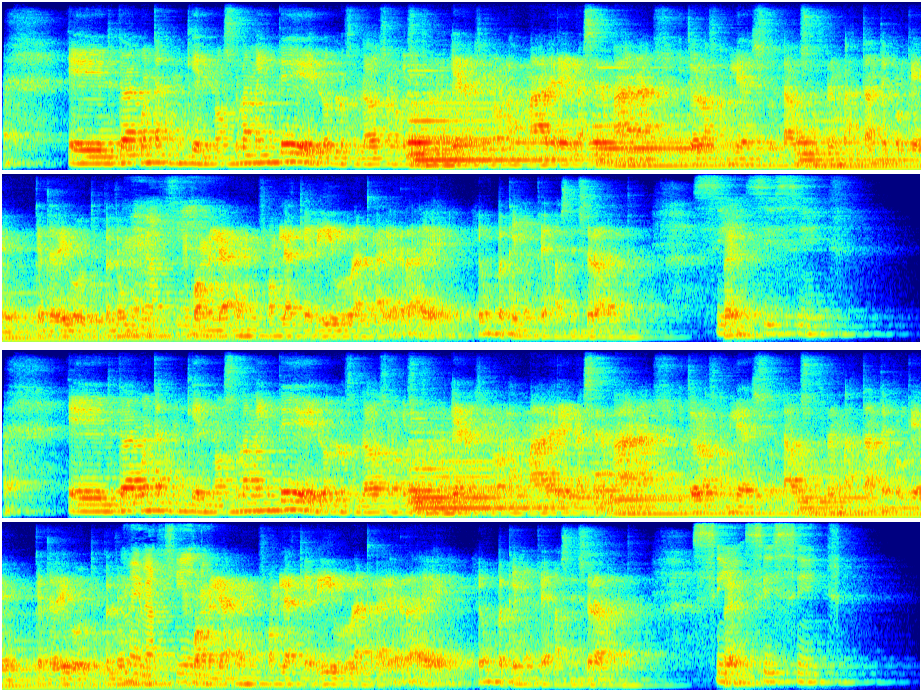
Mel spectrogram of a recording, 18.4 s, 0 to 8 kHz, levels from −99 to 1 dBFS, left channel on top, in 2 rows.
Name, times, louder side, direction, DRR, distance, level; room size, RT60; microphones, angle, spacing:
voice 1, 0.0-10.7 11.0-15.4 15.8-16.1 16.4-16.6, equal, 5° left, -2 dB, 0.6 m, -22 dB
sound 1, 4.0-12.8, left 2 dB, 75° left, 0.8 m, -23 dB
voice 2, 10.4-11.3 16.1-17.6, right 4 dB, 70° right, 5 dB, 0.5 m, -27 dB
4.4 x 2.4 x 4.7 m, 1.5 s
head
